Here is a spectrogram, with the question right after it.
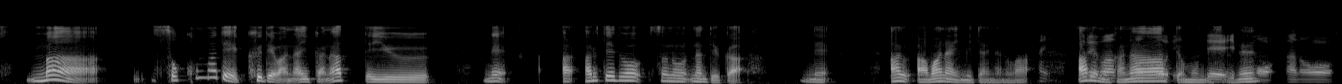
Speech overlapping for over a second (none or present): present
